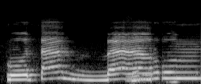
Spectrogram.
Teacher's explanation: tanwinnya dilebur atau dimasukkan ke huruf mim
